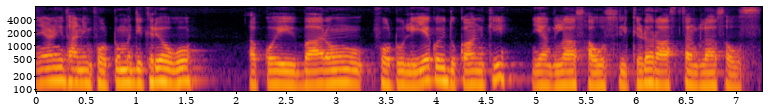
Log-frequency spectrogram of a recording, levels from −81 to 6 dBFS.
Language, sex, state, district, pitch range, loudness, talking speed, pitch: Rajasthani, male, Rajasthan, Nagaur, 125-145 Hz, -15 LUFS, 180 wpm, 130 Hz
